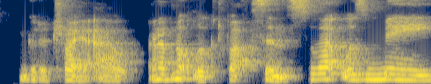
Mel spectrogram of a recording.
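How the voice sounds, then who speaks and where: Somewhat breathy, a woman speaks at a medium pitch and moderate pace. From Shetland, Scotland (born Essex). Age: 40s. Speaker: mother and programme member, former personal trainer. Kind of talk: interview. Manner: hesitant, many fillers.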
